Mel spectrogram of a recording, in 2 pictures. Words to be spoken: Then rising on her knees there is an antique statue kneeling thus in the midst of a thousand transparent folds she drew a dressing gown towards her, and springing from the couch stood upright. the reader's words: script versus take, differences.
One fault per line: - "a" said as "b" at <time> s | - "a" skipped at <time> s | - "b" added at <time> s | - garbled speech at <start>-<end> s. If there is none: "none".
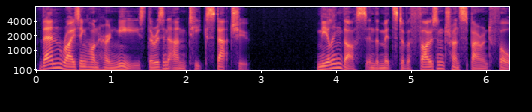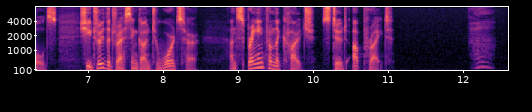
- "a" said as "the" at 7.2 s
